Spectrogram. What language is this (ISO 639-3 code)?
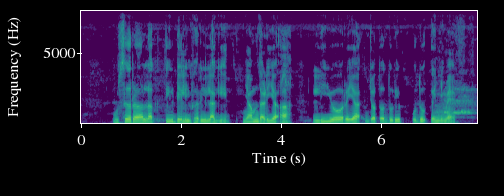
sat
